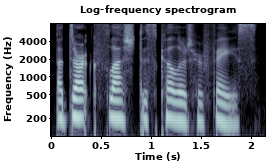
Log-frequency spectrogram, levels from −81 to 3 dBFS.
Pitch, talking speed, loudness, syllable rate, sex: 185 Hz, 170 wpm, -19 LUFS, 4.7 syllables/s, female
